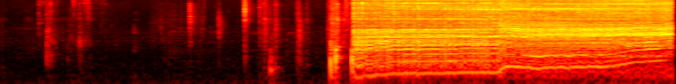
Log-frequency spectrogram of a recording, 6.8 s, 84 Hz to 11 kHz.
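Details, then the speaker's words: HPI Savage 21 nitro RC monster truck engine after leaning the low speed needle a full turn: high buzz surging and wavering in pitch instead of holding steady; still running rough and rich. "even though i've leaned it out quite a lot still not very happy is it"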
